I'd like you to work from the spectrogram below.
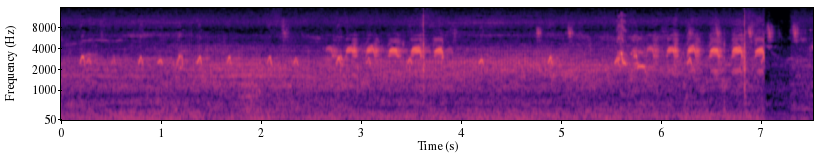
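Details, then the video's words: Four common mynas (Acridotheres tristis) giving runs of short, sharp chattering notes, a dozen or more in quick succession, over a steady background hum. "Four Indian Myna - Common Myna - Mynah Birds"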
